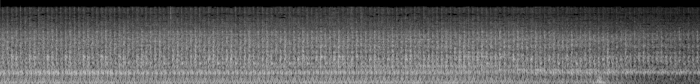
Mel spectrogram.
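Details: Isuzu Panther pickup diesel after rebuild and injection pump timing advanced: fast even crisp idle clatter, slightly hard-edged but steady, fading at shutdown; still smooth, livelier, no exhaust smoke.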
